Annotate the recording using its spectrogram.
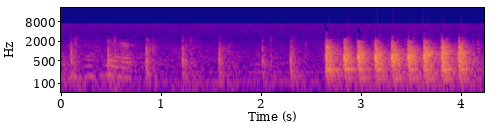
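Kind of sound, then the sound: impact, knocking on a door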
